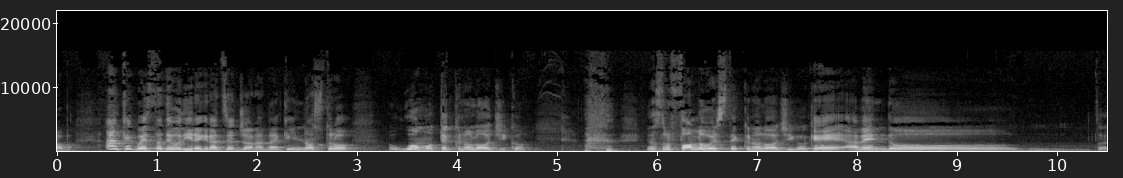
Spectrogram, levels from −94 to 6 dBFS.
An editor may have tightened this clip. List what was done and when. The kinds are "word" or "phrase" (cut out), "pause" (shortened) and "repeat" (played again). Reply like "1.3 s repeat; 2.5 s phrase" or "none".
none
